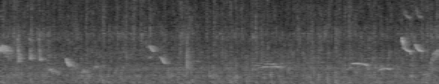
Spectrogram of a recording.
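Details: White-rumped shama in ngeriwik style, used as a lure to prompt a silent bird to sing: scattered whistled notes and quick rising and falling sweeps, some high and thin, over a hissy, busy background.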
